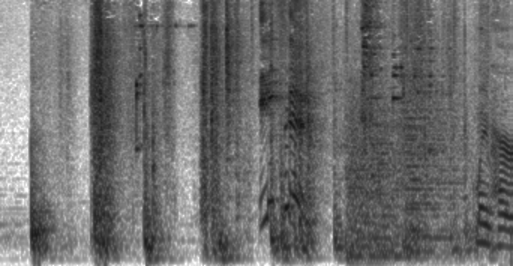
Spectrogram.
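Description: Someone tumbles down a staircase: a run of heavy, uneven thuds and bangs in quick succession, loud, ending in a longer rumbling crash.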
